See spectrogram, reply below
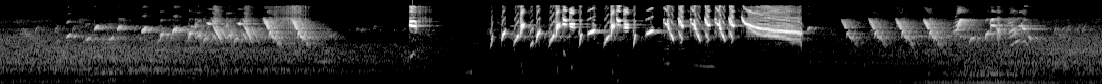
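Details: European goldfinch in April giving a long, lively song of tumbling twitters, fast trills and buzzy notes, loudest in the middle, with a soft hum in the background.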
